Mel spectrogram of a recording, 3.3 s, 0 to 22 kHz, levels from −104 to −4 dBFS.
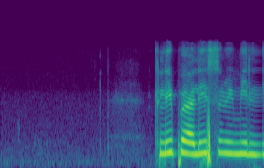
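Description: At 3.18 s, right near the end, a short stall from a late packet holds the speech for about 91 ms, until 3.29 s. The receiver stretched the last sound while waiting, then resumed where it left off, so nothing is skipped. Unlike a dropout or lost packet, there is no gap or jump, just a sound held too long, and everything after it arrives 91 ms late. The call path also cuts off the band near 8 kHz.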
